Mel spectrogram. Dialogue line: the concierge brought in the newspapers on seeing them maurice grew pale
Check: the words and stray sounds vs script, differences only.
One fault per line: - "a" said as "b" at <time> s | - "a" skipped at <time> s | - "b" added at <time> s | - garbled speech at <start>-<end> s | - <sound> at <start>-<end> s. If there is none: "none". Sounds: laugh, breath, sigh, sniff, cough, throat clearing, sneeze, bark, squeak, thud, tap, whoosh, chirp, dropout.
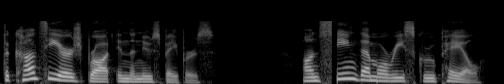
- dropout at 3.3-3.4 s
